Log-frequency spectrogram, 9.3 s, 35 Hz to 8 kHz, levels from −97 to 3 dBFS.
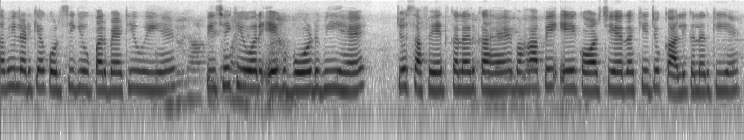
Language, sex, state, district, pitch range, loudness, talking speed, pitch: Hindi, female, Haryana, Charkhi Dadri, 240-260 Hz, -18 LUFS, 200 wpm, 250 Hz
